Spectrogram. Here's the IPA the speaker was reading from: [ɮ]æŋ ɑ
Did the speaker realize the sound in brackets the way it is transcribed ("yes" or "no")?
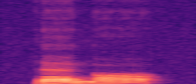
no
